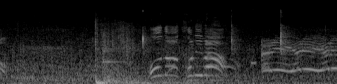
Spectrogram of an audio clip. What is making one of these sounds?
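An explosion booms as a door is blasted open.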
